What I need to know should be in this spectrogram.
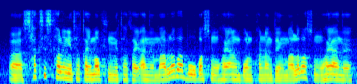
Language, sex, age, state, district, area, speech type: Bodo, male, 45-60, Assam, Kokrajhar, rural, spontaneous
